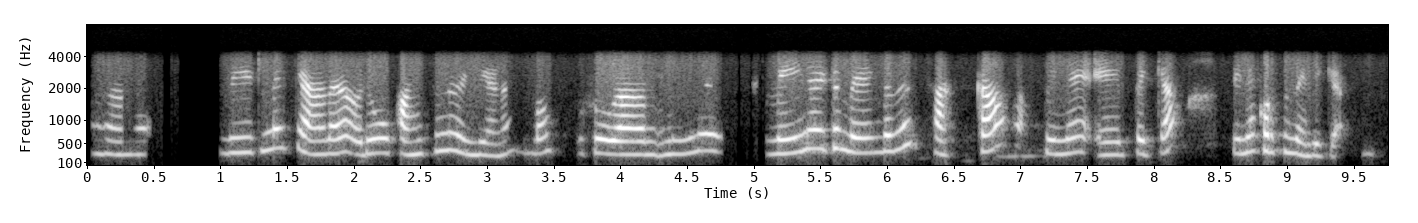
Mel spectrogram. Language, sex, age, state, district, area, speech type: Malayalam, female, 18-30, Kerala, Idukki, rural, conversation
